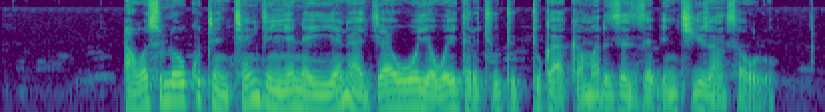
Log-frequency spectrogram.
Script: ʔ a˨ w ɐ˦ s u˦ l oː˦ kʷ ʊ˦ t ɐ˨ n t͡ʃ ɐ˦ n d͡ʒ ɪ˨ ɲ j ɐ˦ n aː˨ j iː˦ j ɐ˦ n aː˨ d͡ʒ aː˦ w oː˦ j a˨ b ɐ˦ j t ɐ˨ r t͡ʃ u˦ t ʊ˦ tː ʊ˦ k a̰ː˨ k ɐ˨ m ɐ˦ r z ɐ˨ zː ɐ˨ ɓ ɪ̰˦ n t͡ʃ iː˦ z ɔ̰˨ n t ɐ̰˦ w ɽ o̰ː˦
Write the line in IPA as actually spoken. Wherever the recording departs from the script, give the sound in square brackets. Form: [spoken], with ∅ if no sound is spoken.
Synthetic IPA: ʔ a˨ w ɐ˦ s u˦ l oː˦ kʷ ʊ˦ t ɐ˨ n t͡ʃ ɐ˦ n d͡ʒ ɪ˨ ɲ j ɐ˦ n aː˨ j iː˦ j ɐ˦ n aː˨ d͡ʒ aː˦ w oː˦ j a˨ [w] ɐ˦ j t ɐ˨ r t͡ʃ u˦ t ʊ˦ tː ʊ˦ k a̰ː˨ k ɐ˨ m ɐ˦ r z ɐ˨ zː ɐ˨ ɓ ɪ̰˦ n t͡ʃ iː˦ z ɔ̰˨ n [s] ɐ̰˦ w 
